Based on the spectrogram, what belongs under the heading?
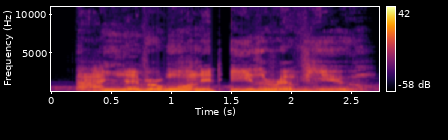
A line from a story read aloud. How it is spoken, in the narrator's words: William said with a snarl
